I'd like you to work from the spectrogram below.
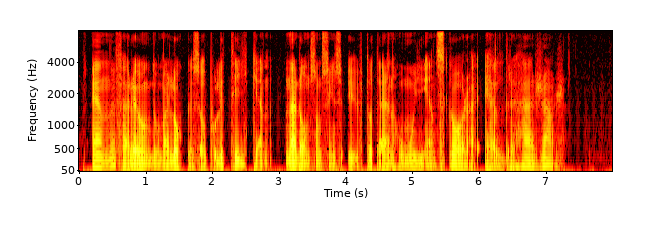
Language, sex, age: Swedish, male, 32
